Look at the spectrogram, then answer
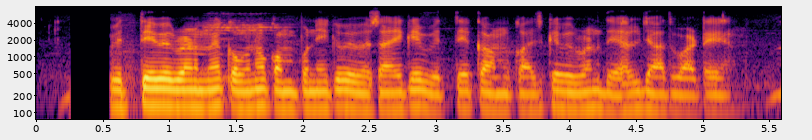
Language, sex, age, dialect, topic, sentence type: Bhojpuri, male, 25-30, Northern, banking, statement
